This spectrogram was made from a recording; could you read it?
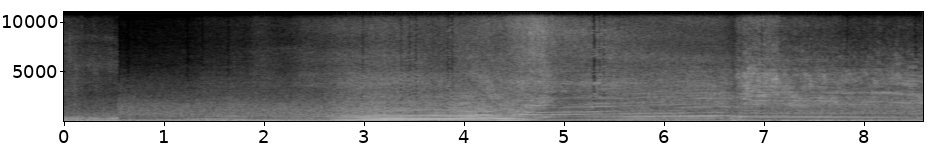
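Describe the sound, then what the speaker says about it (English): A V10 Lincoln with a modified canister roars past in a flyby, the engine note swelling as it approaches, peaking with a sharp rising wail and falling away, then revving again, loud and alone. "We're gonna do a flyby the same way we did with the exhaust, but this is as the car was at SEMA."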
